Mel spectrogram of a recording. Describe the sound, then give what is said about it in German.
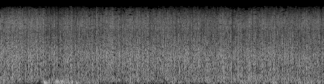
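Heavy rain pelts down outdoors in a dense, continuous crackling patter, loud and steady throughout with no voices. “Also ich weiß gerade nicht, wo ich am Platz bin, wo sowohl Empfang ist als auch kein schlimmer Regen meine Hose ist schon durch.”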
